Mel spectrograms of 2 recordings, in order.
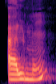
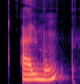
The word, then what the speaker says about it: allemand: L'Allemagne, on aura donc le masculin allemand, allemand, on ne prononce pas le D à la fin.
